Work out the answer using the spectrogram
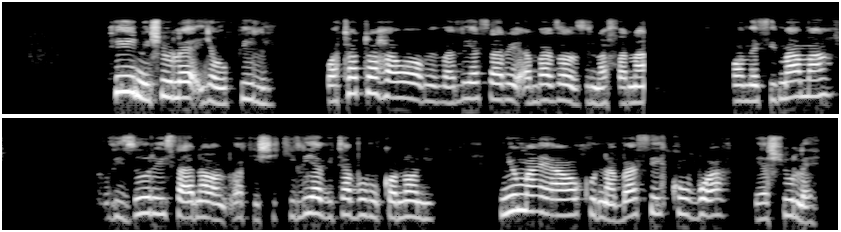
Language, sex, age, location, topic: Swahili, female, 36-49, Nairobi, education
